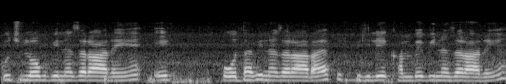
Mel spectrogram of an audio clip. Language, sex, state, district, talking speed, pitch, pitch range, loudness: Hindi, female, Uttar Pradesh, Muzaffarnagar, 270 wpm, 195 Hz, 185-195 Hz, -16 LUFS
